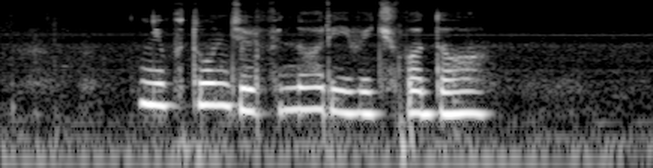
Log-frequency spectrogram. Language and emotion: Russian, sad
